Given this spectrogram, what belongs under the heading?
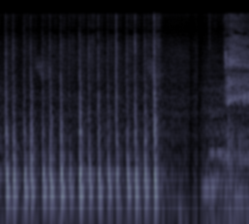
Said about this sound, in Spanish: Hubo un redoble de tambores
